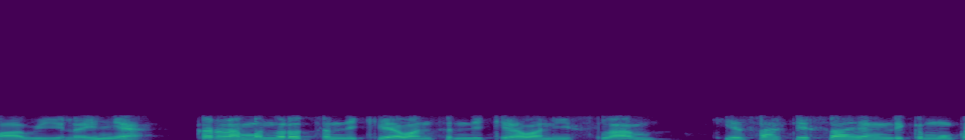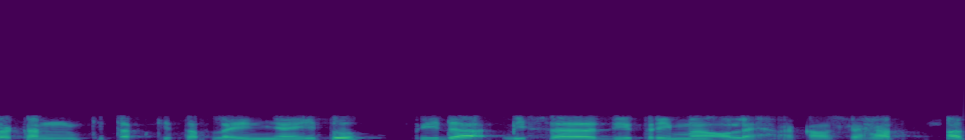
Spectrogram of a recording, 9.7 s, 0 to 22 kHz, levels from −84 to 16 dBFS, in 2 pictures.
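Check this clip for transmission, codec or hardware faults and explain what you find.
One codec fault runs through the whole speech clip. It is the G.723.1 codec, which fits a rate near 6 kbit/s. Nothing passes above 3.7 kHz. Its coarse, slowly updated frames leave the speech muffled and hoarse, with smeared consonants.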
